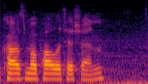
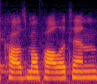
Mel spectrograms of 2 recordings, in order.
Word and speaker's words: Cosmopolitician: I changed my main Twitter to Cosmopolitician, which, by the way, is how you say my username. It doesn't bother me when people say cosmopolitan, but, like, it's cosmopolitician.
